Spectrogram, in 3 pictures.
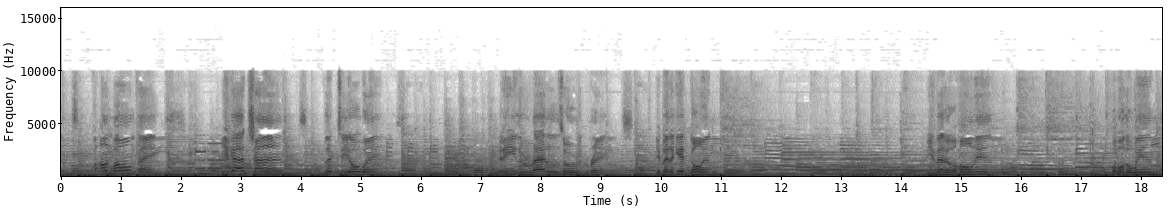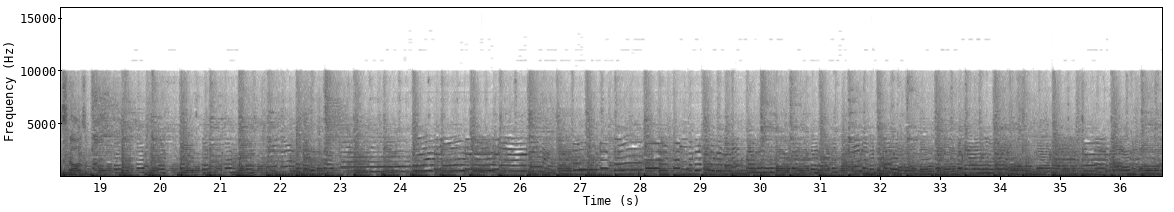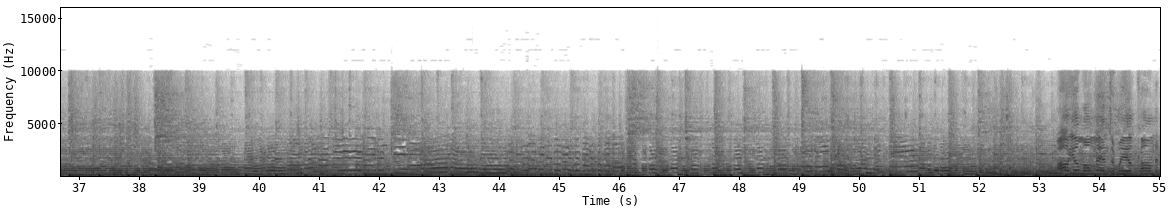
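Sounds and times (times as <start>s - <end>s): bass line: 0.0s - 55.0s
drum kit beat: 0.0s - 55.0s
live band playing: 0.0s - 55.0s
sliding lead guitar line: 0.0s - 55.0s
strummed guitars: 0.0s - 55.0s.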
